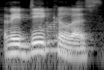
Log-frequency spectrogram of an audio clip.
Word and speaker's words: ridiculous: Ya, kalau yang lain kan ridiculous di T-nya. Tapi misalnya juga di D-nya juga agak dibunyi juga dikit. Ridiculous.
